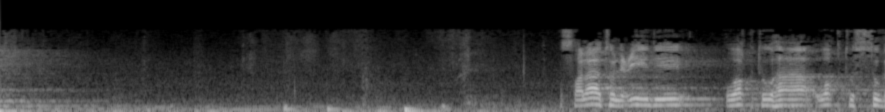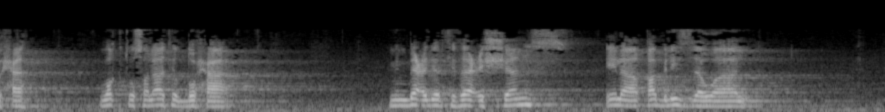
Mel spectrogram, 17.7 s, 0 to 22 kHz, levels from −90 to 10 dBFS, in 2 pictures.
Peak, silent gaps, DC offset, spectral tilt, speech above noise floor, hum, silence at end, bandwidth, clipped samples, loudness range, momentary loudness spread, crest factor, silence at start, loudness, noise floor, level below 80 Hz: -4 dBFS; none; under 0.1%; -5.5 dB/octave; 24 dB; none; 0.05 s; 8.8 kHz; under 0.1%; 15 LU; 23 LU; 20 dB; 0 s; -23 LUFS; -46 dBFS; -40 dBFS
